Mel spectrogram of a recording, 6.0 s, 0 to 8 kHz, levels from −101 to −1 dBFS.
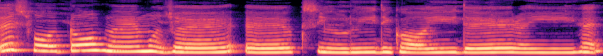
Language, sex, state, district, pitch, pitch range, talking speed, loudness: Hindi, female, Madhya Pradesh, Umaria, 225 Hz, 220-270 Hz, 100 wpm, -11 LUFS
